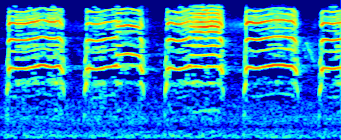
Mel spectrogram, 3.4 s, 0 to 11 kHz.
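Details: Eaglet of a bald eagle pair at the nest, June 23, 2021, contesting a fish with its mother: five long, piercing, level whines with rich overtones, separated by short pauses, in a quiet background.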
